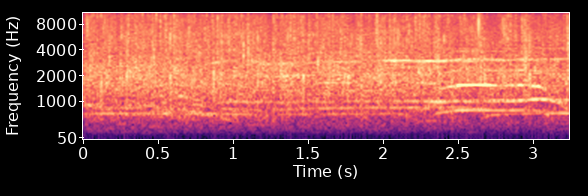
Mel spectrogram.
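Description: A studio audience at a live taping of Dr. Phil claps steadily, a dense, loud wash of applause lasting throughout, with a few faint whistles or voices rising near the end.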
